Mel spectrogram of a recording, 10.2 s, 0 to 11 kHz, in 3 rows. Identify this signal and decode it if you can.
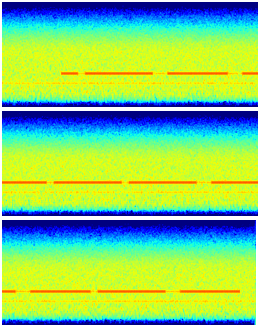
Radio time signal (DCF77), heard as a tone whose level steps once a second, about 1030 Hz, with radio static. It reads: 0 1 1 0 0 1 1 0 1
